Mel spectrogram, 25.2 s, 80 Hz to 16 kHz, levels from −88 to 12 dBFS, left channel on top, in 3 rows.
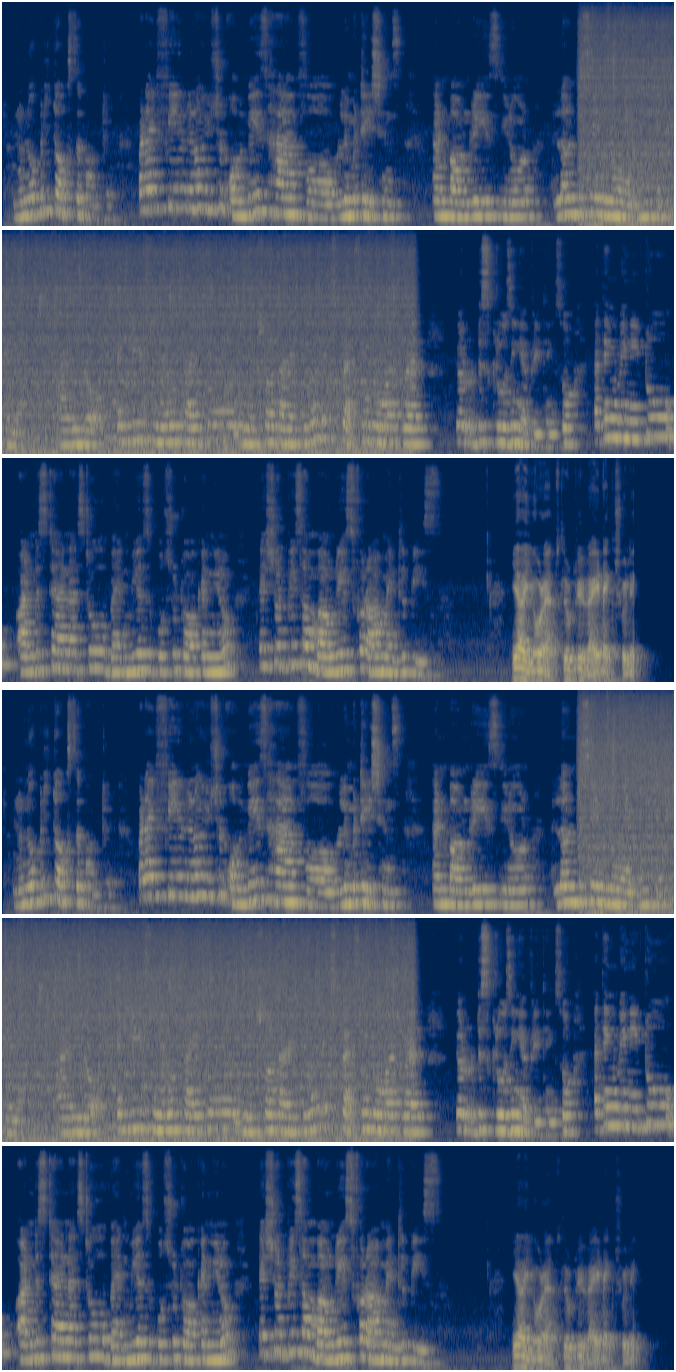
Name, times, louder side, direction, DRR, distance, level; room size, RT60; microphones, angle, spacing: voice 1, 0.1-1.4 1.7-5.1 5.4-8.8 9.1-13.8 14.1-19.7 20.0-22.2, equal, 85° right, 1.5 m, -28 dB
sound 1, 7.2-13.6, right 1 dB, 35° right, 1.0 m, -35 dB
voice 2, 23.2-24.7, left 6 dB, 70° left, 0.3 m, -26 dB
5.1 x 3.1 x 2.6 m
head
